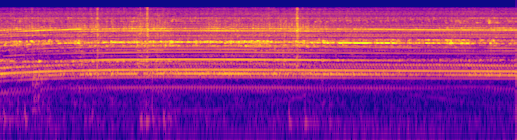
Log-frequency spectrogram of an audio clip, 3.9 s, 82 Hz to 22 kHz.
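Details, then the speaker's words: Volvo electric power steering pump swapped into a 1986 Trans Am, key on, mic placed near the pump, no fluid reaching the steering box: quiet steady high-pitched electric whine of constant pitch, not very loud; pump motor runs normally. "that's not very loud"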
